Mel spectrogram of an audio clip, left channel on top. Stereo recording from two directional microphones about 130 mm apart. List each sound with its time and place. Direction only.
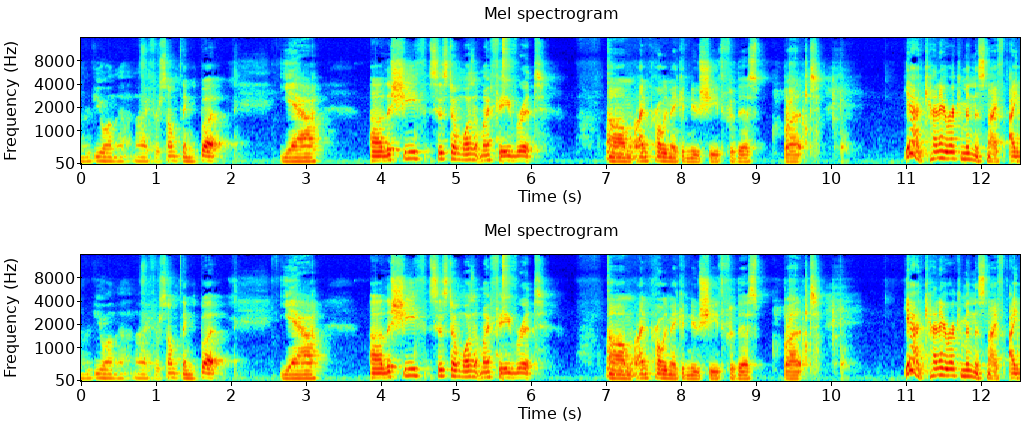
0.2 s speech: centre (ahead or behind)
1.3 s speech: 25° right (ahead or behind); by 3.2 s centre (ahead or behind)
3.8 s speech: 15° right (ahead or behind)
11.0 s speech: 5° right (ahead or behind)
